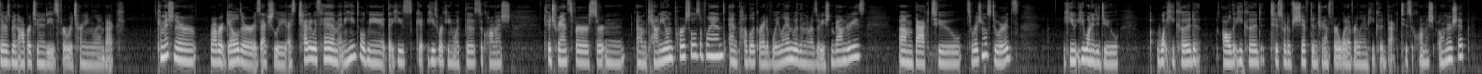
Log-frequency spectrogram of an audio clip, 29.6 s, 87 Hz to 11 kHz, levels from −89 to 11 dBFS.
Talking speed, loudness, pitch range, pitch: 160 wpm, -21 LUFS, 185-225 Hz, 200 Hz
